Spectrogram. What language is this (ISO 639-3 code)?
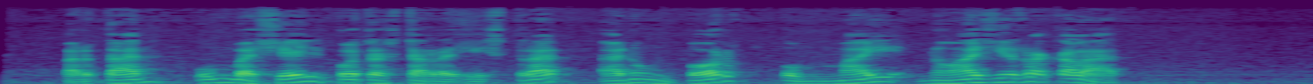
cat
